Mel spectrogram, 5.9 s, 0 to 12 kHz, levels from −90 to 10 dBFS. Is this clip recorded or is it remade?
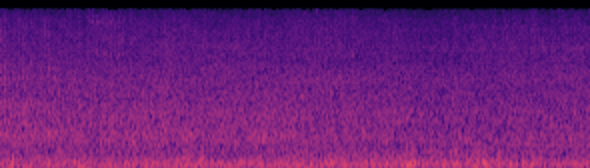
recorded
